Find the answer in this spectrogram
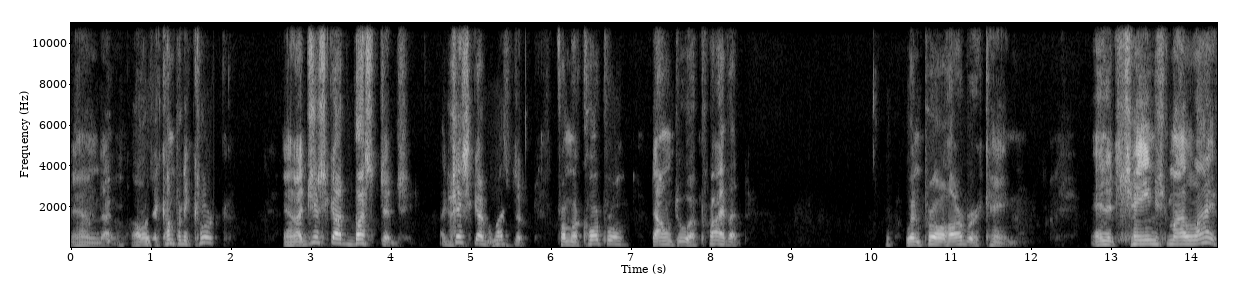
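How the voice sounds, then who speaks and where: Speaking with an Upper Midwest accent, the voice has lively intonation, a fairly slow pace, and long, frequent pauses. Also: man, high pitch for a man. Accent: Upper Midwest American. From Minnesota, USA. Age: 80s+. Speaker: war veteran. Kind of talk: interview answer.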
